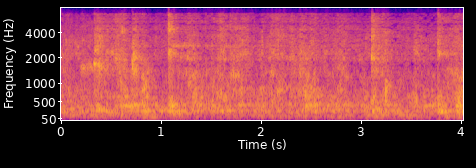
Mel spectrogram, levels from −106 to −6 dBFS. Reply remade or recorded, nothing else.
remade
